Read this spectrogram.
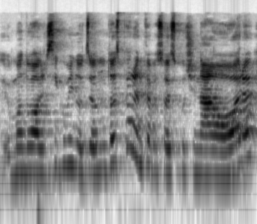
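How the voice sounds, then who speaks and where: A woman with a Brazilian Portuguese accent co-hosting a casual podcast with friends, talkative and quick to argue her point. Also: on the high side, a little mellow. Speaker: podcast co-host. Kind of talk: casual chat among friends. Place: friend's home. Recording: roomy home recording, faint hiss.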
